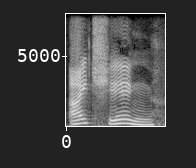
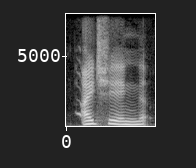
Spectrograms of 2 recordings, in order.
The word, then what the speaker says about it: I Ching: I Ching. Oh my god, I Ching or Yijing, if I'm pronouncing that correctly, usually translated as a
